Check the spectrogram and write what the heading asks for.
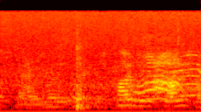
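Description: A football being kicked with one dull thud as a free kick is struck, followed about half a second later by a long shout whose pitch rises and falls.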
